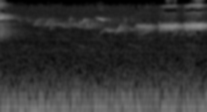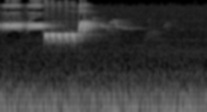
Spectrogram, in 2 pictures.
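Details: Nightingale song: soft scattered whistles lead into a sustained, throbbing high note, broken off by a quick stuttering series of repeated notes and a final upslurred whistle.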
